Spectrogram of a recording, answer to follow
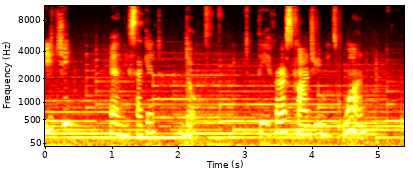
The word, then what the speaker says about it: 同: The first kanji is pronounced do, and the second name.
